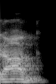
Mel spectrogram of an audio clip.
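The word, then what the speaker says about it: राग: Don't say kam rag. Kam rag. Don't say rag.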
